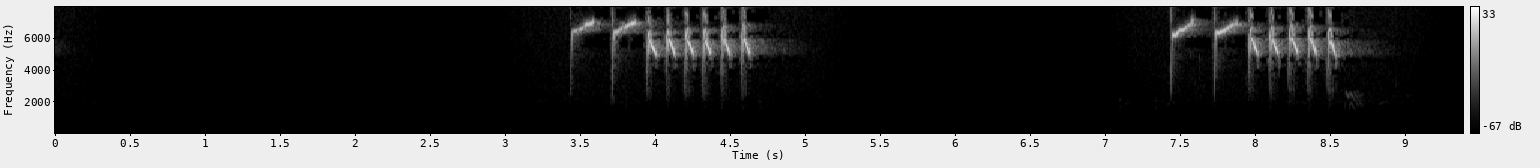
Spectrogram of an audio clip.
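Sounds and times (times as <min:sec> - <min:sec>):
Eurasian blue tit thin high whistled notes: 0:03.4 - 0:04.8, 0:07.4 - 0:08.9.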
